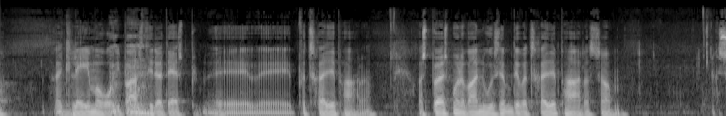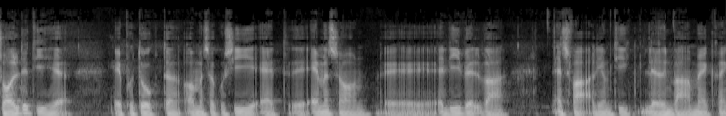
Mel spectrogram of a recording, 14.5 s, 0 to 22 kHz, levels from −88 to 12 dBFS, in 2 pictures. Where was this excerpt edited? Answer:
0:02.9

